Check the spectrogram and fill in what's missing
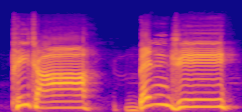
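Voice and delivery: high, loud call. Acted. Bertie waking his rabbit friends, loud calling. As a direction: call their names to rouse them. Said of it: "he called".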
